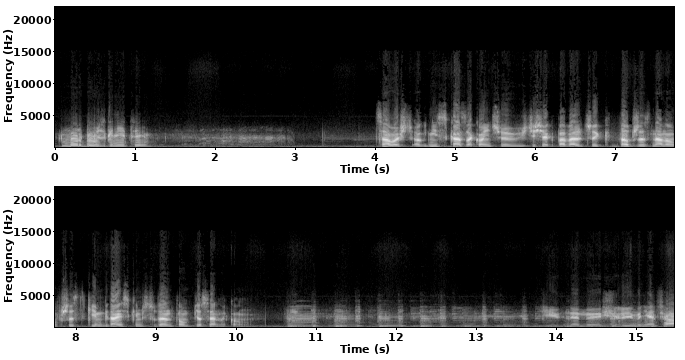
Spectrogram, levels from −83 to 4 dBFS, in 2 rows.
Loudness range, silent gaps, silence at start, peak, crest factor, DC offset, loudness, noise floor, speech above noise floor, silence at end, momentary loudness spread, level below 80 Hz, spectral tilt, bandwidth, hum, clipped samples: 17 LU; none; 0.05 s; -2 dBFS; 18 dB; under 0.1%; -17 LUFS; -47 dBFS; 29 dB; 0 s; 23 LU; -60 dBFS; -4 dB/octave; 14.5 kHz; none; under 0.1%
